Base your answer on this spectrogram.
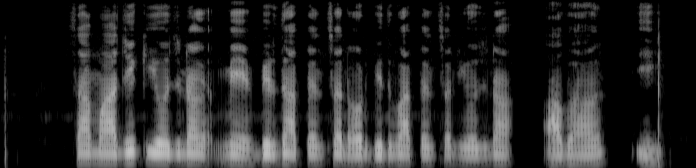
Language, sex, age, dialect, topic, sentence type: Magahi, male, 18-24, Western, banking, question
